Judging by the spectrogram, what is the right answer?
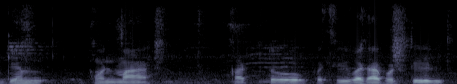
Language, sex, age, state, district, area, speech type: Gujarati, male, 18-30, Gujarat, Narmada, rural, spontaneous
